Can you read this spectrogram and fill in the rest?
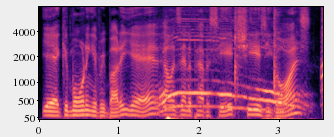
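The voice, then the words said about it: Put-on Australian accent. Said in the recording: “You're in Australia now. You're in oh, Queensland.”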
